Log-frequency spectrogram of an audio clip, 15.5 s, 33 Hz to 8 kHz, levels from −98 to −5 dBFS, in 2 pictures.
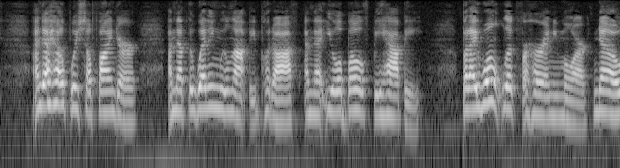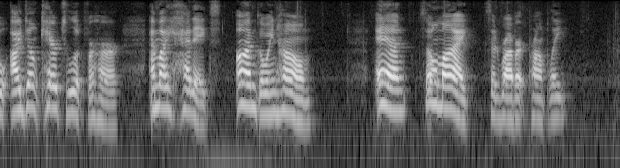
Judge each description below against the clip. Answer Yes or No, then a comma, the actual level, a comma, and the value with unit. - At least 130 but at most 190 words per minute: No, fast, 205 wpm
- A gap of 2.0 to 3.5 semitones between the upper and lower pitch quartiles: No, average, 4.9 semitones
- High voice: Yes, high, 200 Hz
